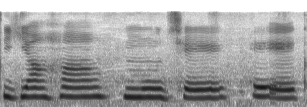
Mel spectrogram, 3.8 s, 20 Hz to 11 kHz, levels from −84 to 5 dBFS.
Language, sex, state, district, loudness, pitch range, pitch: Hindi, female, Haryana, Jhajjar, -12 LUFS, 225-250 Hz, 240 Hz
